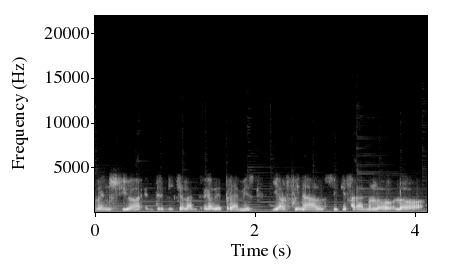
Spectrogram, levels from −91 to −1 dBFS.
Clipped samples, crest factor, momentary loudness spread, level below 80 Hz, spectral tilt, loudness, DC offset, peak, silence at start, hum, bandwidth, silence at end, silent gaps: under 0.1%; 18 dB; 6 LU; -48 dBFS; -8 dB/octave; -22 LUFS; under 0.1%; -4 dBFS; 0 s; none; 4.6 kHz; 0 s; none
